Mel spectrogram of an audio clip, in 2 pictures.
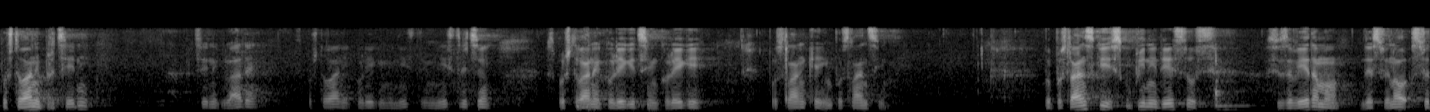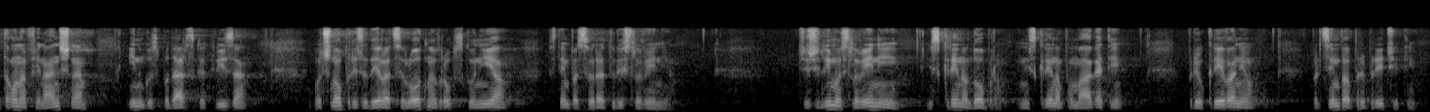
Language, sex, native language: Slovenian, male, Slovenian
